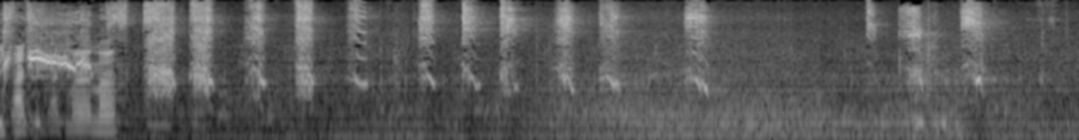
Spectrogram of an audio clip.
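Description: A young long-tailed macaque crying with a run of short, high-pitched shrieks, each dropping in pitch, one or two a second; the distress cries of a baby monkey that has been bitten.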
